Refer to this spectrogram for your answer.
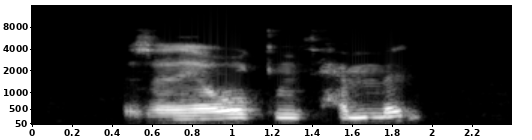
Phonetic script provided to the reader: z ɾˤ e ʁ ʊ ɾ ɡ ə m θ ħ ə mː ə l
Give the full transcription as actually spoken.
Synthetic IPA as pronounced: z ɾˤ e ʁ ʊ ɾ k ə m θ ħ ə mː ə l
